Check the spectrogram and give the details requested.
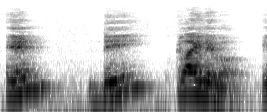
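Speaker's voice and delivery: very slow, split into separate parts; slow dictation. Shown as a demonstration. Teacher repeats the term for students writing along, slow dictation. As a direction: spell it out slowly, part by part.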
